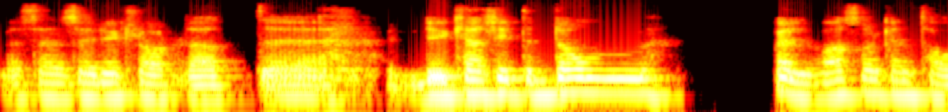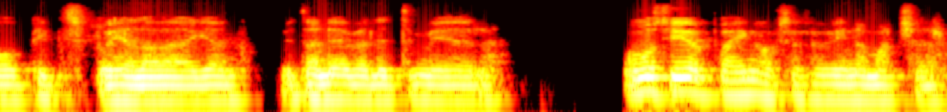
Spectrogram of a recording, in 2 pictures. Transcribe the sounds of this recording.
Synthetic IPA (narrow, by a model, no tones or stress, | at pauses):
mʔɛ̰nsɛnsɔæɾɛjɵkʰlɑːʈat̪ | d̪ɛjɵkʰanʂəɪnt̪əd̪ɔm | ɧɛlvasɔmkʰant̪ʰɑːpʰɪkspʰɔheːlavɛːɡənʉ̟ːt̪and̪ɛæɾvɛlːiːt̪əmeːɾ | ma̰nmɔst̪əjœːɾapʰʊɛŋːɔksɔfœɾvɪnːamat̪ʂəɾ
